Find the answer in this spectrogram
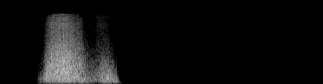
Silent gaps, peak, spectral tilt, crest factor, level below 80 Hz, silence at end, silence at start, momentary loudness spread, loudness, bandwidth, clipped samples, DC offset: none; 0 dBFS; -4 dB/octave; 26 dB; -60 dBFS; 2.05 s; 0.4 s; 14 LU; -21 LUFS; 11.5 kHz; under 0.1%; under 0.1%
